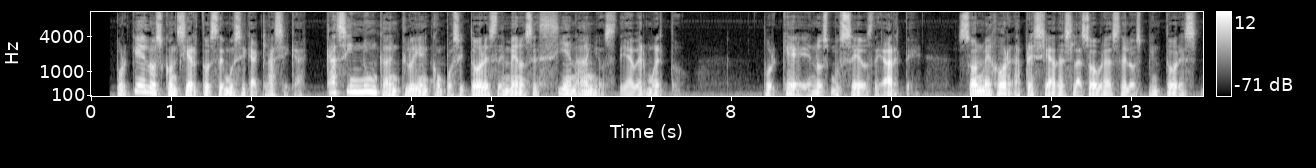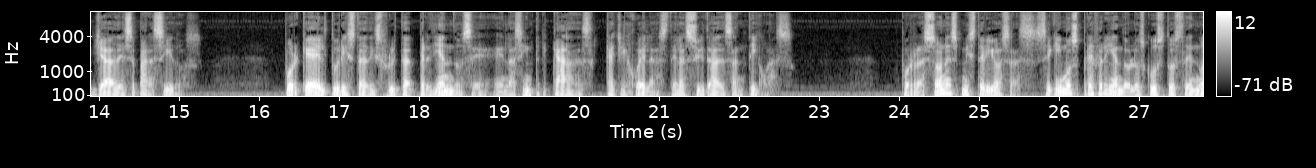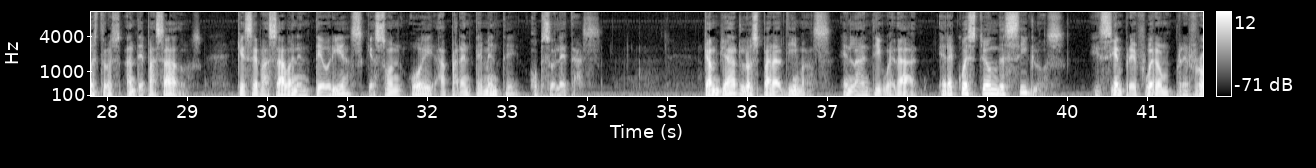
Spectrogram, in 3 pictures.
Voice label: spanish; el fin de las teorias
